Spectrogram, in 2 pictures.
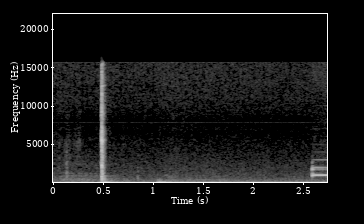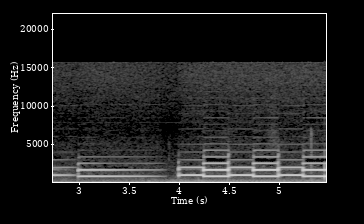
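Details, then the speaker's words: Ford Mondeo (Copart car): dash chime then repeating two-tone electronic melody with engine malfunction and immobiliser fault messages, ECU negative response; owner suspects ECU or BCM fault, not confirmed. "comes up saying engine malfunction and a mobiliser fault. Have all doors locked. ECU negative response."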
